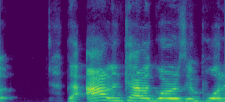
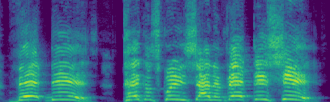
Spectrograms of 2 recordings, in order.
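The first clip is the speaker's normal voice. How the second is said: frustrated shout; 5 semitones higher, 6 dB louder than usual. Real, not acted. Frustrated preacher urging audience.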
